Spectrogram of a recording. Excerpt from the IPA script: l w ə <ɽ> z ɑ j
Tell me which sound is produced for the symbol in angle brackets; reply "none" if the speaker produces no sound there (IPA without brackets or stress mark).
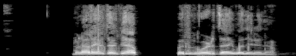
ɽ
